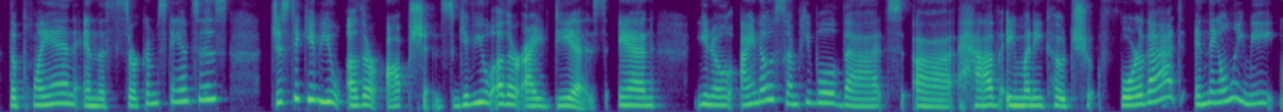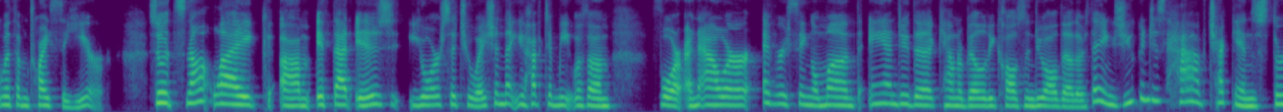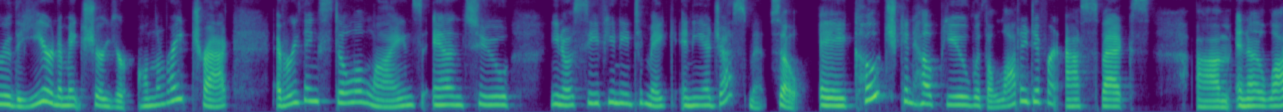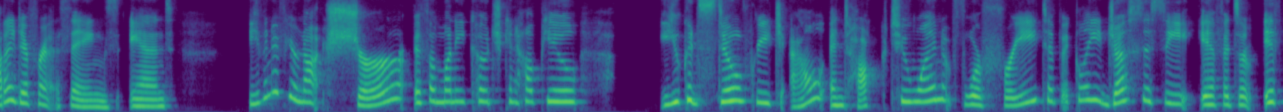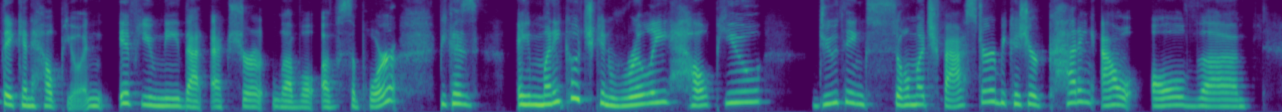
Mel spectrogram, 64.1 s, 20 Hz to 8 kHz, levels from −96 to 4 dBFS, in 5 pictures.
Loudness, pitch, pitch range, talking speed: -26 LUFS, 225 Hz, 200-275 Hz, 175 wpm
